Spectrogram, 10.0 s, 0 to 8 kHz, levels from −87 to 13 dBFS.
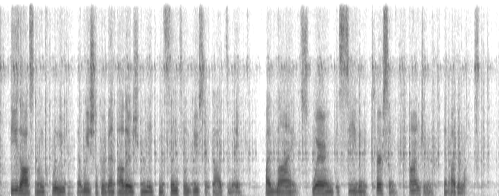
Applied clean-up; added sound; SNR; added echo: neural mask model RNNoise.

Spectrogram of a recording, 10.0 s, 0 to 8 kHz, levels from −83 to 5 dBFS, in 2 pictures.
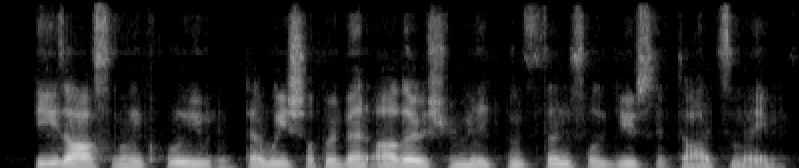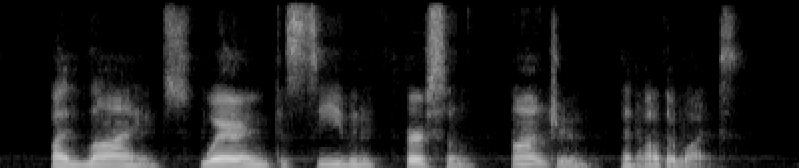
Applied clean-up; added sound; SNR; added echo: neural mask model DeepFilterNet 3.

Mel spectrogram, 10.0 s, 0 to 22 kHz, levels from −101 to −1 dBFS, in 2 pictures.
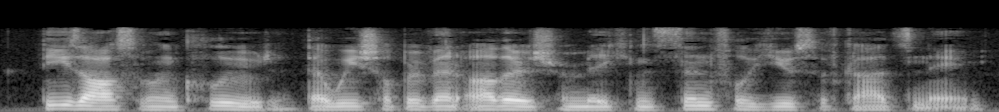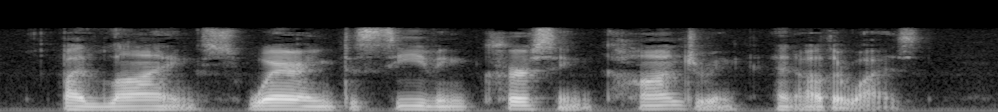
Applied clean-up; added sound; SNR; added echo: none; none; none; none.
